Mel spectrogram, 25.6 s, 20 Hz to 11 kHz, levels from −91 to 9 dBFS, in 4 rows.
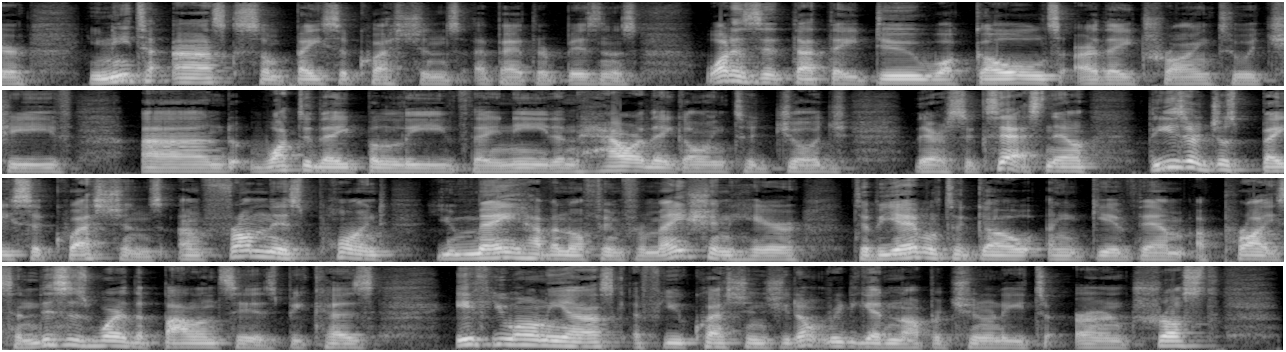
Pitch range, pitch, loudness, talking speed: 95-115 Hz, 105 Hz, -17 LUFS, 210 wpm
